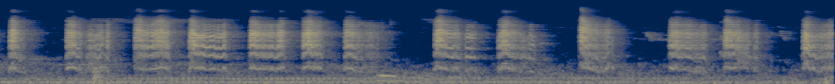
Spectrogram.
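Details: Challenging call of a 'cendet trotol' long-tailed shrike looking for an opponent: evenly spaced rough, crackling bursts, about two per second, each harsh and broad like scraping chatter.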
